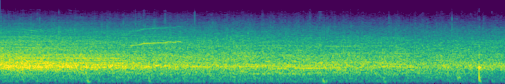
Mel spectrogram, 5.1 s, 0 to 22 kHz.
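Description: A large arena crowd in a WWE 2K wrestling game applauding and cheering, a dense, steady wash of clapping and crowd roar that slowly eases off, with no talk over it.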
